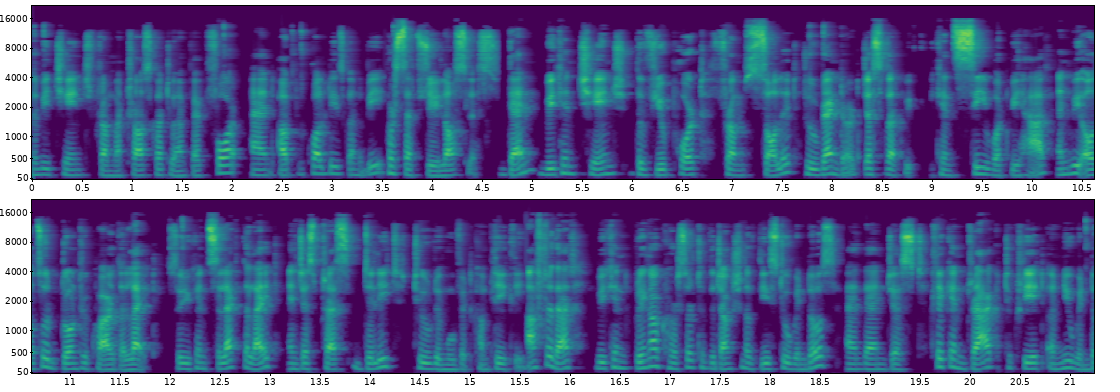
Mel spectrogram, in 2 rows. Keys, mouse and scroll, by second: 0.0-1.1 scroll down 2, 1.1-2.4 drag, 3.2-3.8 drag, 8.1 click, 12.3 click, 14.1 Delete, 19.7-21.2 drag.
